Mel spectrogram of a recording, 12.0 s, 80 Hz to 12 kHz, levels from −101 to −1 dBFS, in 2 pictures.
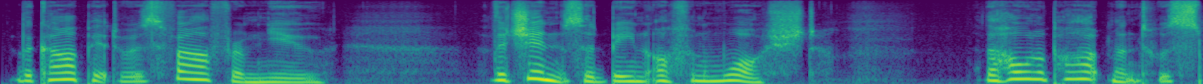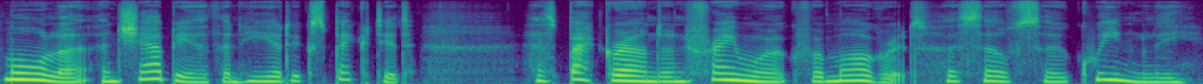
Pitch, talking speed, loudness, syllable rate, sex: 205 Hz, 170 wpm, -18 LUFS, 5.0 syllables/s, female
